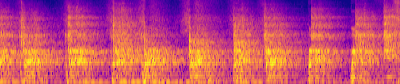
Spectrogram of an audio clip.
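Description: Canoíta, the small wooden percussion idiophone of the Congo de Villa Mella tradition, struck in a steady pattern of sharp wooden knocks, about two a second.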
